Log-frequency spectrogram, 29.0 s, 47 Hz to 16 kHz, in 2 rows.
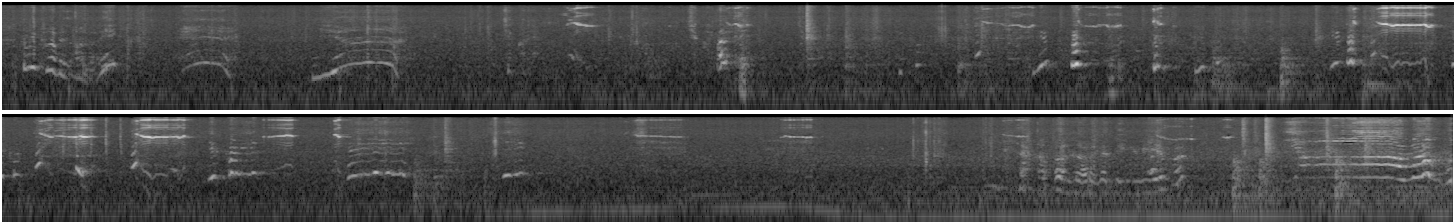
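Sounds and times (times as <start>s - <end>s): dog whining and whimpering: 5.6s - 6.0s, 9.1s - 12.2s, 13.5s - 18.6s, 20.9s - 21.4s, 22.3s - 22.7s, 24.5s - 24.9s, 26.0s - 26.9s
shrill squeaks: 5.6s - 6.0s, 9.7s - 11.8s, 13.5s - 16.5s, 17.1s - 18.0s, 20.9s - 21.4s, 22.3s - 22.7s, 26.0s - 27.0s.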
